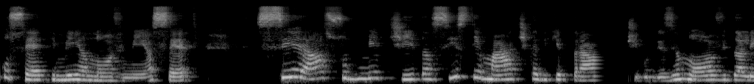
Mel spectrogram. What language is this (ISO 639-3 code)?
por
